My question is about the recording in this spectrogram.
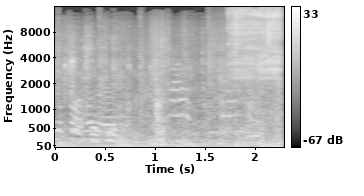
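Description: Short shouted exclamations from several people over a steady low rumble aboard an offshore fishing boat.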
